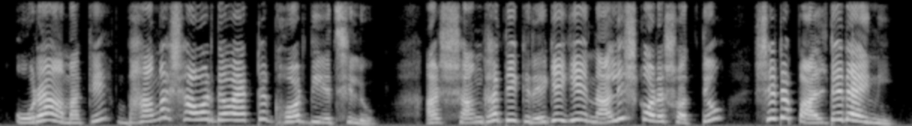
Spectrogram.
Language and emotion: Bengali, angry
